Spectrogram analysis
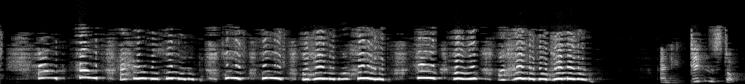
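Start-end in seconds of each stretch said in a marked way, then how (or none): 0.0-6.0 very high, loud, fast panicked shrieks; crying out in terror. A narrator's reading. Piglet scampering to Christopher Robin's house, shrieking in terror. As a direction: keep screaming while running away. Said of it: "still crying out".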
